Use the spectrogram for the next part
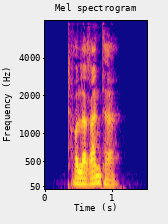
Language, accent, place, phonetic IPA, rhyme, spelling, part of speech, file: German, Germany, Berlin, [toləˈʁantɐ], -antɐ, toleranter, adjective, De-toleranter.ogg
- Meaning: 1. comparative degree of tolerant 2. inflection of tolerant: strong/mixed nominative masculine singular 3. inflection of tolerant: strong genitive/dative feminine singular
